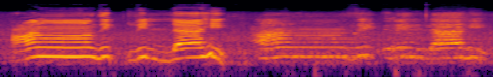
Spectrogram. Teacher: یہاں نون پر اخفا ہو رہا ہے، آگے زال حروف اخفا میں سے ہے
